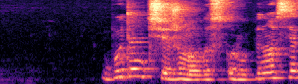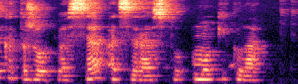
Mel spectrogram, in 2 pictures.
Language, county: Lithuanian, Alytus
